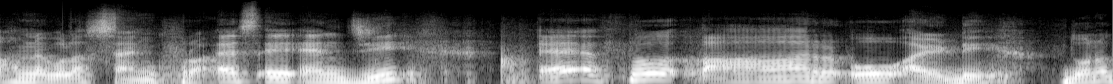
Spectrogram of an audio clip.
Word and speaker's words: sangfroid: है, तो हमने बोला सैंगफ्रॉ, SANGFROID। दोनों के बीच में एक स्पेस होता है ना, हाइफन होता है एक्चुअली, सैंगफ्रॉ। इस वर्ड का प्रोनाउंसिएशन सैंगफ्रॉ, SANGFROID, राइट?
